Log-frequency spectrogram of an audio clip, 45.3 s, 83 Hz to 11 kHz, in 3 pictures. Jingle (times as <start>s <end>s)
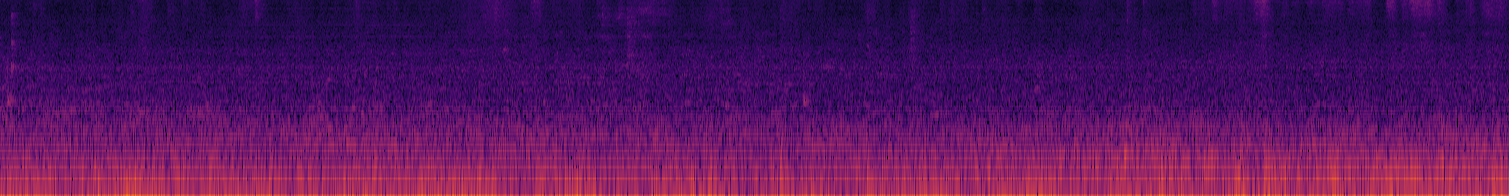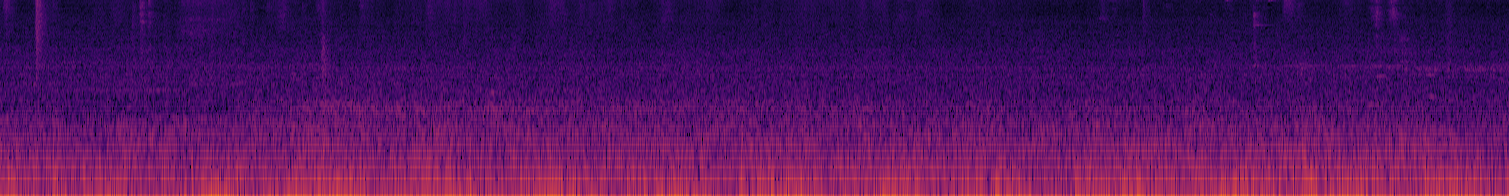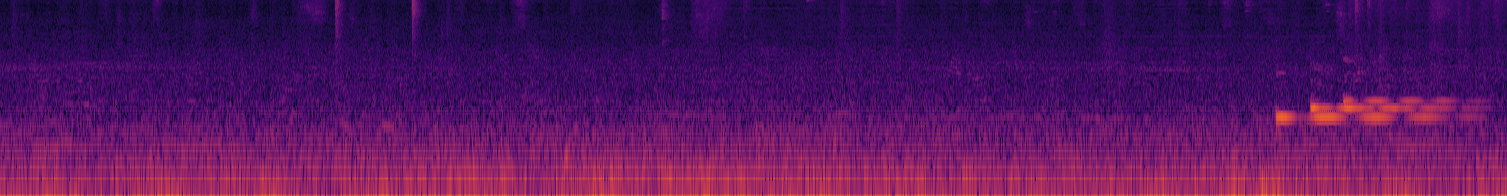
43.0s 45.2s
